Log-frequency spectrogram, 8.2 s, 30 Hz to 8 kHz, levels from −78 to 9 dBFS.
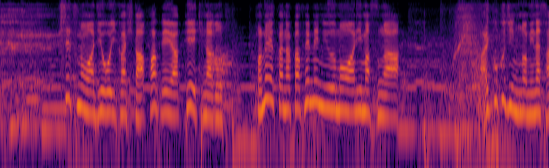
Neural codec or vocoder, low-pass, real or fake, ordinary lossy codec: autoencoder, 48 kHz, 32 numbers a frame, DAC-VAE, trained on Japanese speech; 7.2 kHz; fake; none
